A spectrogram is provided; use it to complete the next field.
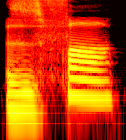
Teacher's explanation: the lower lip comes up for the F, voiceless, far, tongue drops, not R, as far.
